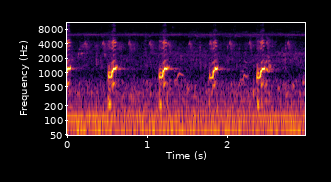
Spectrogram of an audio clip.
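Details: Decoy white-breasted waterhen used in trapping gives strong nasal notes that sweep up and trail off, about four in three seconds, slightly uneven spacing, over a faint hum.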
